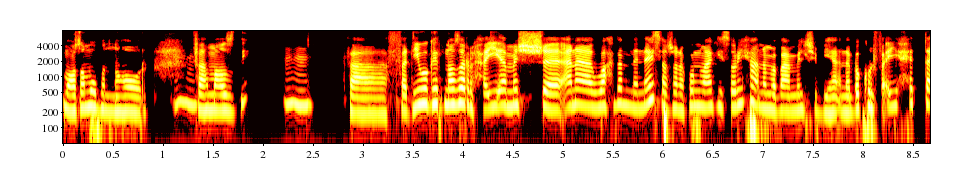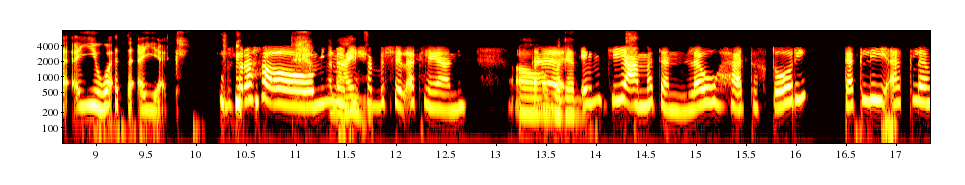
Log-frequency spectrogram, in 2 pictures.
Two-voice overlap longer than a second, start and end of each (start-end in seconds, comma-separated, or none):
none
